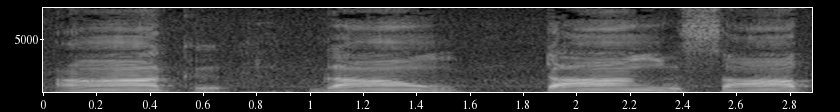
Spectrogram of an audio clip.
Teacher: अनुनासिक का उच्चारण नाक और मुंह से किया जाता है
